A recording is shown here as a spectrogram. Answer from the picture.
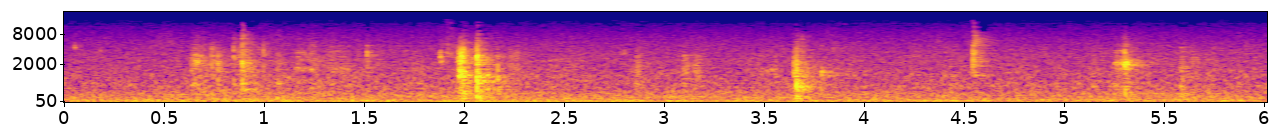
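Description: Quiet eating sounds: about five soft, sharp clicks and crunches at irregular intervals while chewing fried chips and chicken pieces.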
